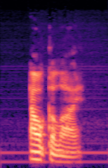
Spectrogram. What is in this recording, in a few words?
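"alkali", US English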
